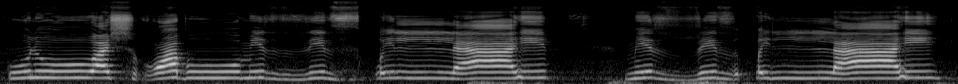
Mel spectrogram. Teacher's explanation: یہاں ہمارے پاس اللہ سے پہلے زیر ہے تو یہ باریک پڑھا جائے گا ، کُلُوا وَاشْرَبُوا مِن رِّزْقِ اللَّهِ، مِن رِّزْقِ اللَّهِ، وَلَا تَعْثَوْا، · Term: جلالت اللہ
